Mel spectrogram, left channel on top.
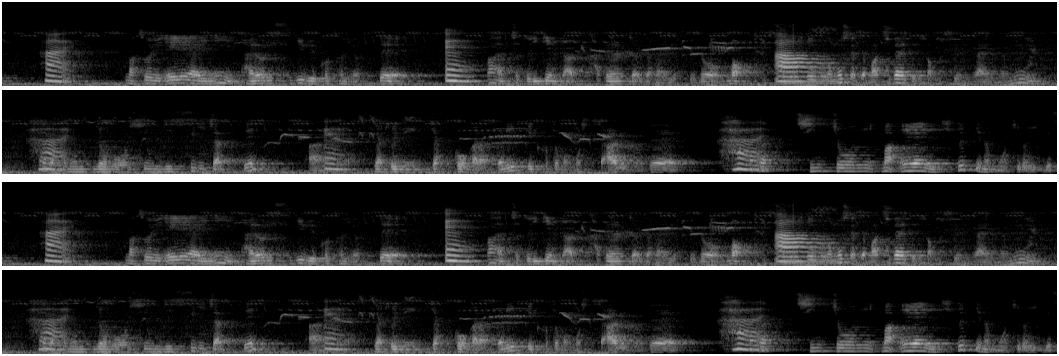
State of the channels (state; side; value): identical; both; correlation 1.00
